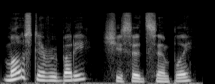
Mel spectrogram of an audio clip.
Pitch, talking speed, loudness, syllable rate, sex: 180 Hz, 140 wpm, -17 LUFS, 5.4 syllables/s, male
